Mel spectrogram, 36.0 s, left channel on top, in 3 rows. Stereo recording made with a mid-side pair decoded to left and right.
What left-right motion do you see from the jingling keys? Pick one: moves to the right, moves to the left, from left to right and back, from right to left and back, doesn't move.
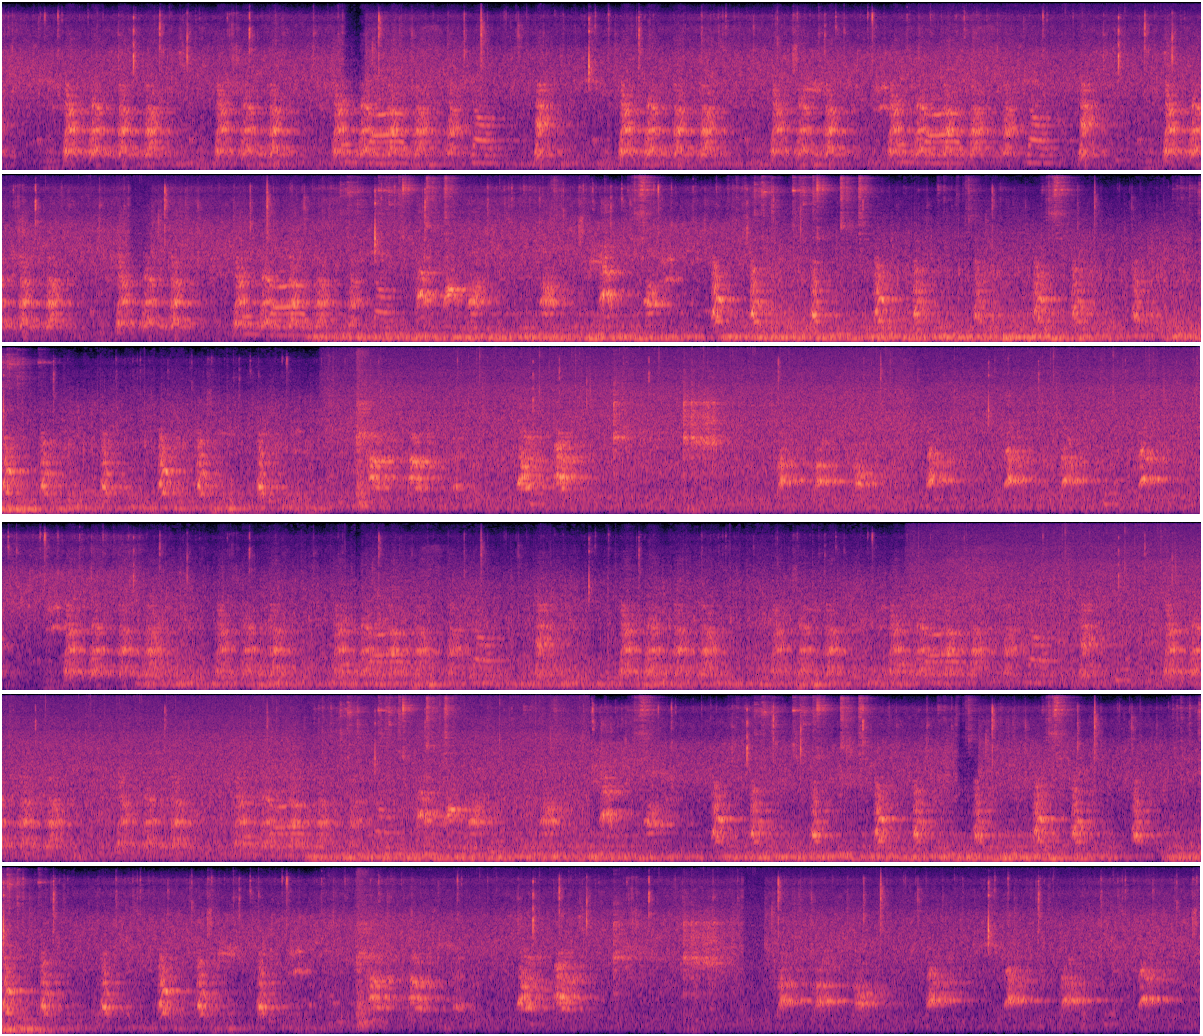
from right to left and back.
